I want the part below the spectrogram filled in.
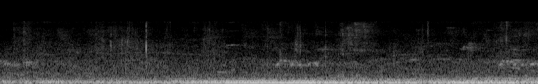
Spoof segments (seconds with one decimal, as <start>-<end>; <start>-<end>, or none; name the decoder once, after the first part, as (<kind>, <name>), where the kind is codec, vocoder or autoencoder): none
